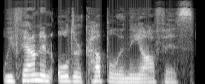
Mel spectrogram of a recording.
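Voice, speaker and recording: Woman acting a tough stressed survivor boss lady in a zombie game, lowish voice, blunt and protective, super dry sound. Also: fairly quick, darkish tone, no echo, lightly acted. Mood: weary, explaining. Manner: blunt, urgent, commanding. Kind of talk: dramatic video game voice acting.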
